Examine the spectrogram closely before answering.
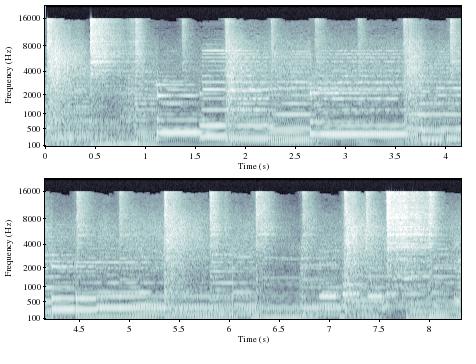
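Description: Small jazz combo of saxophone, guitars and drum kit playing a tune, with melody notes held over a low bass line and steady cymbal and drum strokes.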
